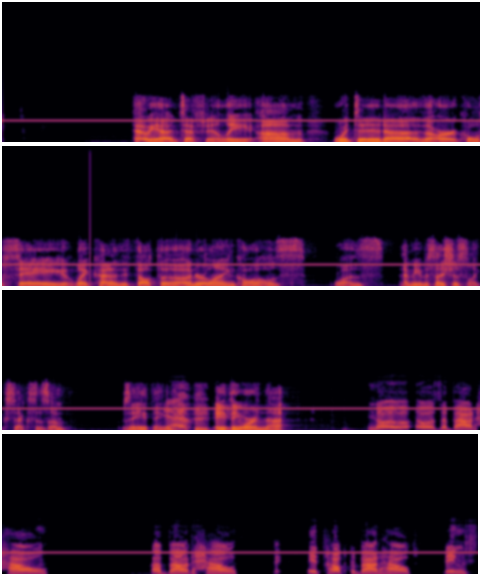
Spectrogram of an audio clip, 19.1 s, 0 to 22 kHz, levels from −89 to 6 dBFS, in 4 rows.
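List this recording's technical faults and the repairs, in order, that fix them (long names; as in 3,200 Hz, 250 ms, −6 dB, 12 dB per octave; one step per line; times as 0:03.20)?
whistle 3,400 Hz −32 dBFS
0:05.66: click −14 dBFS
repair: click removal
notch filter 3,400 Hz, Q 30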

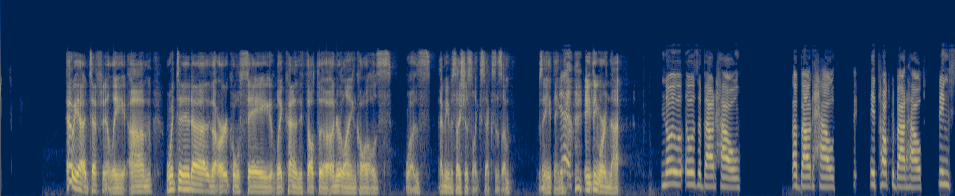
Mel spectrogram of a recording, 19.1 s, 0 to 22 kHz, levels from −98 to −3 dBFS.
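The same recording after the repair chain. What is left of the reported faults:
none of them is left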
